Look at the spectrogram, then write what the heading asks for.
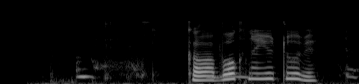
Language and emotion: Russian, neutral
